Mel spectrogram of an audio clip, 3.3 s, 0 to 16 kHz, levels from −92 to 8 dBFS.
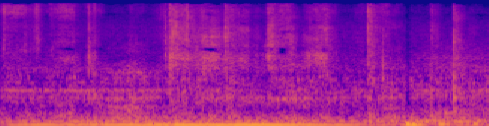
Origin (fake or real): fake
